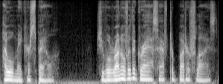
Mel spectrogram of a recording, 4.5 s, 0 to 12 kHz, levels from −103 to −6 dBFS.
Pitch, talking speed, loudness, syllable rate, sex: 115 Hz, 175 wpm, -19 LUFS, 4.9 syllables/s, male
